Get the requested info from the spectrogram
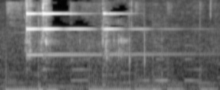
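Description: A cat's paw pressing the plunger of a desk service bell, giving one bright ring about a quarter second in that rings out and fades over about a second.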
